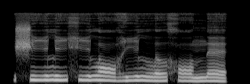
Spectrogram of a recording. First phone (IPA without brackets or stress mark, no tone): ʃ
